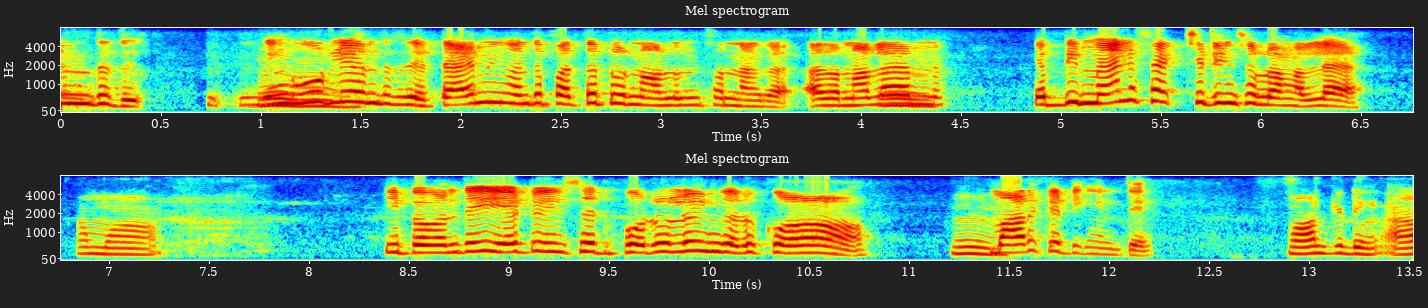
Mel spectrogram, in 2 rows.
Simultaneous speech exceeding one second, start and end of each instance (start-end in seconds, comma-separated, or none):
none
